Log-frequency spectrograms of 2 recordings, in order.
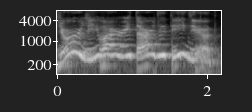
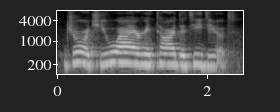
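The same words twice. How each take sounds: First: Much higher and louder, a put-on squeaky insult; mock high voice. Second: Said in the usual way. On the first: Shown as a demonstration. Streamer repeats the chat insult in a silly high voice. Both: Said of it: "I'm going to say like this".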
